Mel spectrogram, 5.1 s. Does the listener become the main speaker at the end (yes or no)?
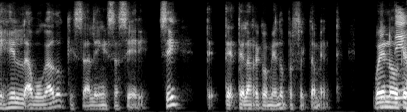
no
